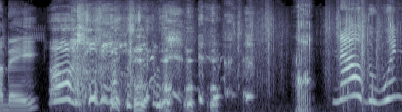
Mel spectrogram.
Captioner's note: all laugh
